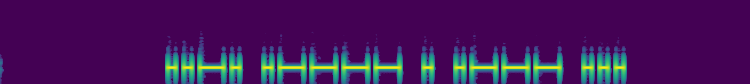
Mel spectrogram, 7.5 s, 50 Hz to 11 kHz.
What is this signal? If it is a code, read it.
Morse code, heard as a keyed tone, about 15 wpm, 700 Hz. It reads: F1EJS
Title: DXCC-100 Call Signs - 5 Characters - Repeated 3x - 15wpm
